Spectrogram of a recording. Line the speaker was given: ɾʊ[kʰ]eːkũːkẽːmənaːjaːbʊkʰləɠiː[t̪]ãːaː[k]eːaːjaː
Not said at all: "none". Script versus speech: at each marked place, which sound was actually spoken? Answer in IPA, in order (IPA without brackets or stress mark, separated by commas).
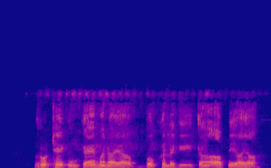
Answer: ʈʰ, t̪, p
